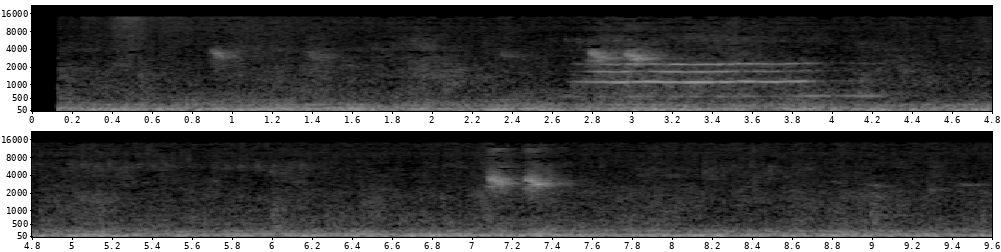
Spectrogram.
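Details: Frightened kitten in Taiwan, being protected by a carer, gives a single steady, flat meow about a second long, clear and tonal, over constant low rumbling background noise.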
